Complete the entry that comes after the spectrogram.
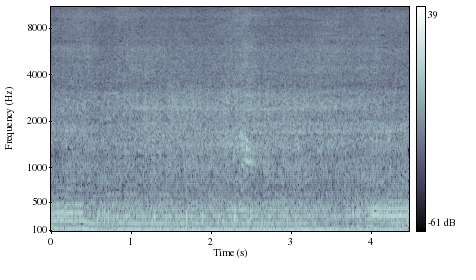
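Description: Motorcycle engine running as the bike rides along at a steady pace. Its note dips slightly about half a second in and rises gently near the end as the bike picks up speed.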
